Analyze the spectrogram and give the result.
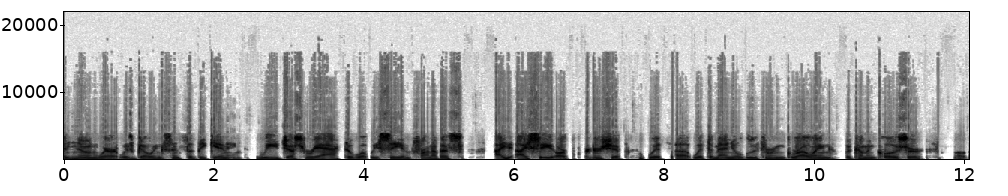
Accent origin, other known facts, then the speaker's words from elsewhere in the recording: Delaware County, Pennsylvania, United States; I grew up in Delaware County. I know that area pretty well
